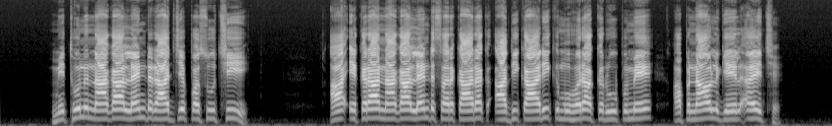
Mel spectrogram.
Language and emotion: Maithili, neutral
